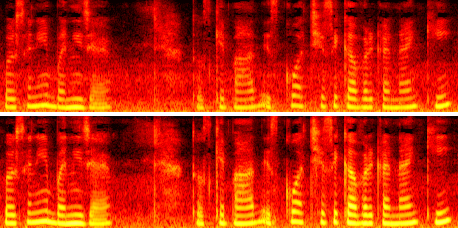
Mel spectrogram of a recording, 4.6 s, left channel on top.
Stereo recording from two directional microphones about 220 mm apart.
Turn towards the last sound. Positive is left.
turn(degrees=-30)  # may be behind; listen again after turning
